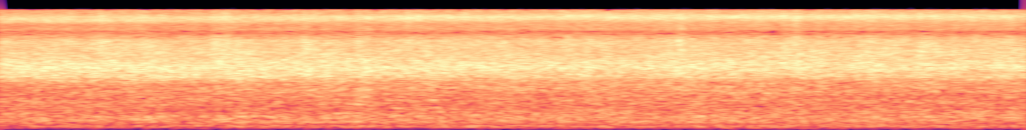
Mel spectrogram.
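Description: Heavy downpour: a steady, even hiss of rain pouring down.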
